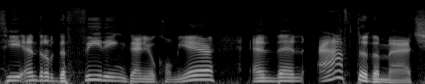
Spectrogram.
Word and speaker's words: Cormier: Ends up winning his match against Daniel Cormier. Did I say that right? – Yeah, oh, it's French. it's like Benoit.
